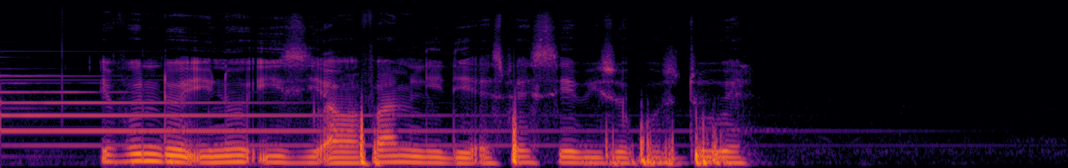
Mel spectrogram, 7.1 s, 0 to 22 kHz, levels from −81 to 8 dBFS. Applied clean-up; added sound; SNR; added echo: none; Church bell / Percussion; 16 dB; none.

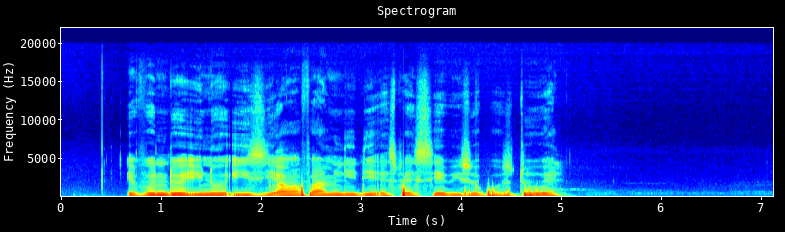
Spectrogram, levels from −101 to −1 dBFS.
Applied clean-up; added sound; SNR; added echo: none; none; none; none.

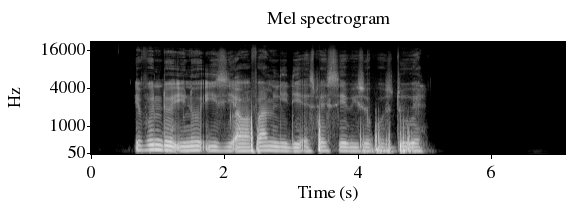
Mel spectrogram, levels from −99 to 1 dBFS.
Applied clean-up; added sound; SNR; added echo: neural mask model Resemble Enhance denoiser.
